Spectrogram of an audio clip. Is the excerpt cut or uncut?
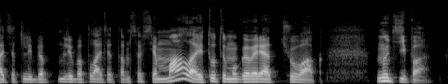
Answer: uncut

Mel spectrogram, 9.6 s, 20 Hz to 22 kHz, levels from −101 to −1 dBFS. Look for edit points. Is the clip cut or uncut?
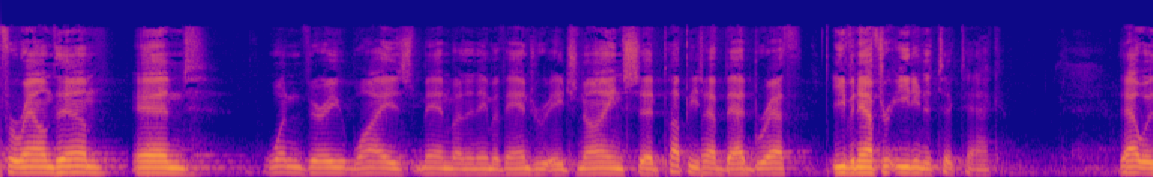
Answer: cut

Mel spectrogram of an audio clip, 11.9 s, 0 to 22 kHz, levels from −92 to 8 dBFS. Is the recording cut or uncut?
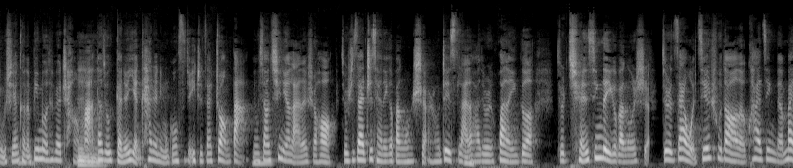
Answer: cut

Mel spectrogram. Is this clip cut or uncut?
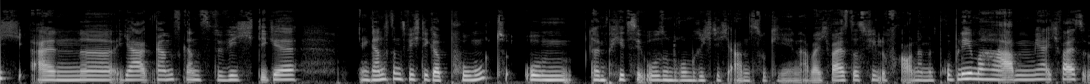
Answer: cut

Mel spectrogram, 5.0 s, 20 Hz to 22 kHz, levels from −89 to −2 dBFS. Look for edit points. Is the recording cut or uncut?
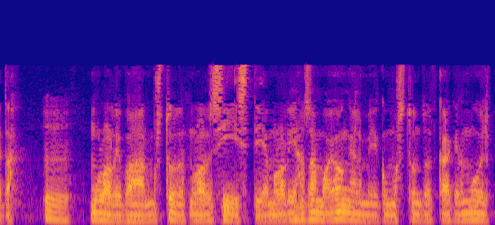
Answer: uncut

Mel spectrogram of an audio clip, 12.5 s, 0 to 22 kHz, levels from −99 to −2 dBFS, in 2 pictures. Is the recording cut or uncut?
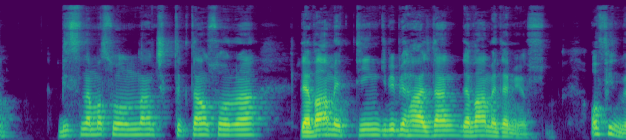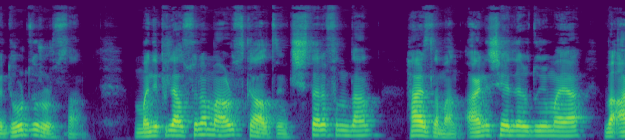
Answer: uncut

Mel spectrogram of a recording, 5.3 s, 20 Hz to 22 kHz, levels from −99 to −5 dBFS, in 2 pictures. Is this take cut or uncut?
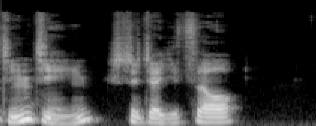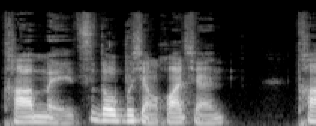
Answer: uncut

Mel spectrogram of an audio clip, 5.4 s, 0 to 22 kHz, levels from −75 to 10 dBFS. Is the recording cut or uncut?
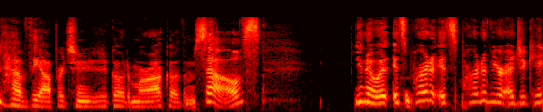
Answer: uncut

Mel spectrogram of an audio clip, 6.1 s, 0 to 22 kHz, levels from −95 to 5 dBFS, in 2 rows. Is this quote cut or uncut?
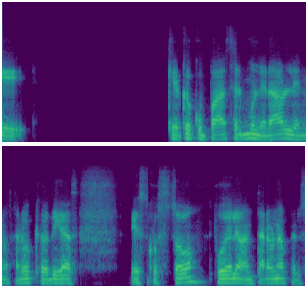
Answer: cut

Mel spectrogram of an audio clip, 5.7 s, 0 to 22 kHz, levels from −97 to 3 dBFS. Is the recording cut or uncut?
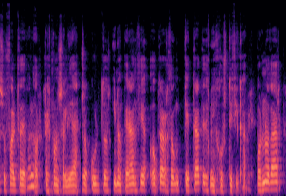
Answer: cut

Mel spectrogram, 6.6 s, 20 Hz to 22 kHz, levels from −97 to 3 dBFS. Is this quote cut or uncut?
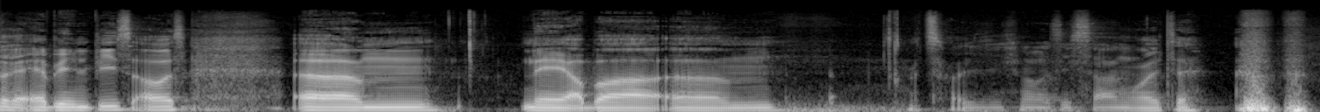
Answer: uncut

